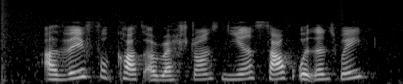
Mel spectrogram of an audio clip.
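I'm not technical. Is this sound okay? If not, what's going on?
No. Overdone noise removal: a cleanup tool set too strong erased quiet parts of the voice along with the noise, so the background breaks up into twinkling specks throughout.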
